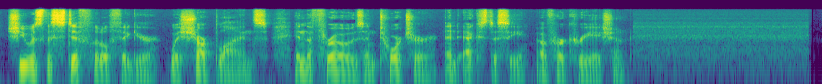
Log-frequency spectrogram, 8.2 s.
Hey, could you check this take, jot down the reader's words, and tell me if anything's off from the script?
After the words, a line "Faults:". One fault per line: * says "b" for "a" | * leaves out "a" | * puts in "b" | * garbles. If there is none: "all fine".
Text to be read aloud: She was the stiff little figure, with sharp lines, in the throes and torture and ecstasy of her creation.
She was the stiff little figure, with sharp lines, in the throes and torture and ecstasy of her creation.
Faults:
all fine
